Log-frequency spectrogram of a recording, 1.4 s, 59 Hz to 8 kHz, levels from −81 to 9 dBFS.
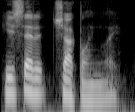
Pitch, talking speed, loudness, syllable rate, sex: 115 Hz, 175 wpm, -18 LUFS, 5.0 syllables/s, male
